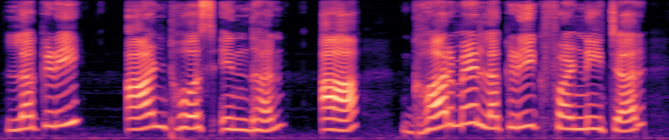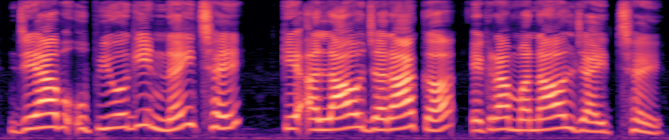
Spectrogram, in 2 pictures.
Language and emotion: Maithili, neutral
